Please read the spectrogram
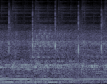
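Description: Live indie rock band playing an instrumental passage, electric guitars and bass with held notes over a steady beat of about two hits a second.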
